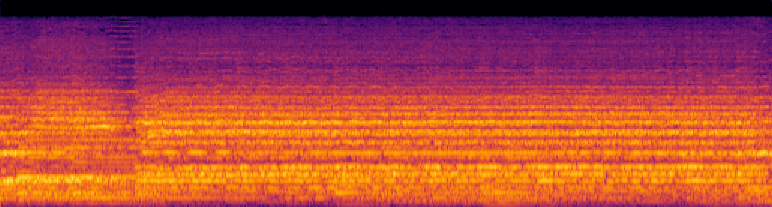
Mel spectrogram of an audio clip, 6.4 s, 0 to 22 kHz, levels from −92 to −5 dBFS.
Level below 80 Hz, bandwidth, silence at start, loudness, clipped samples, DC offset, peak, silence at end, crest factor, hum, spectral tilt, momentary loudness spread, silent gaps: -54 dBFS; 16 kHz; 0 s; -14 LUFS; under 0.1%; under 0.1%; -4 dBFS; 0 s; 12 dB; none; -3.5 dB/octave; 1 LU; none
